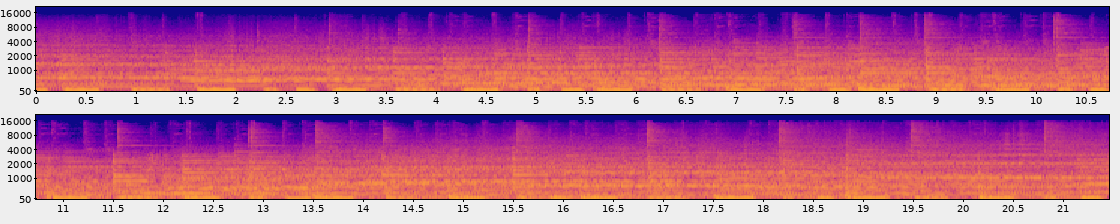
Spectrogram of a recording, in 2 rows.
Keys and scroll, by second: 5.0 Escape, 6.9 Escape, 9.0 F3.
